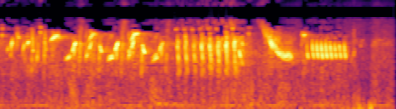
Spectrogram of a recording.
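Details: Goldfinch song, a lively stream of high tinkling twitters, a fast buzzy trill of evenly repeated notes, a slurred whistle and a closing rapid rattle.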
